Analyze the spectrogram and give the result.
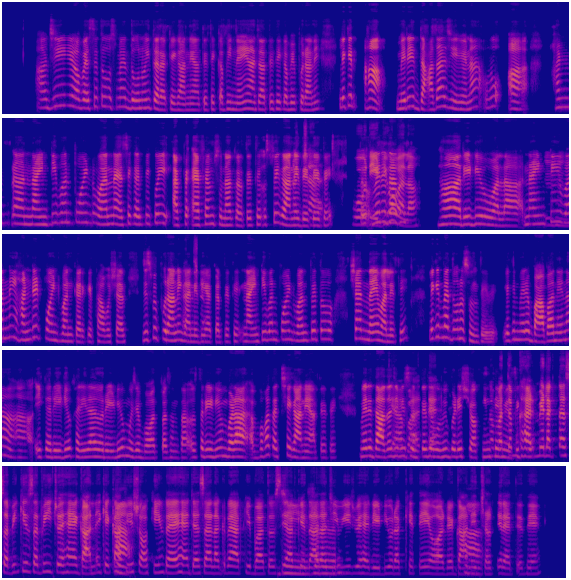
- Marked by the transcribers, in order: in English: "नाइंटी वन पॉइंट वन"; in English: "नाइंटी वन"; in English: "हंड्रेड पॉइंट वन"; in English: "नाइंटी वन पॉइंट वन"; in English: "म्यूज़िक"
- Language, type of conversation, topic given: Hindi, podcast, आपके लिए संगीत सुनने का क्या मतलब है?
